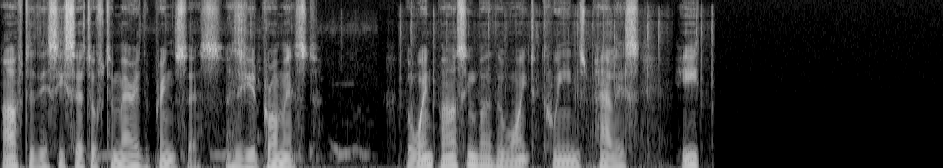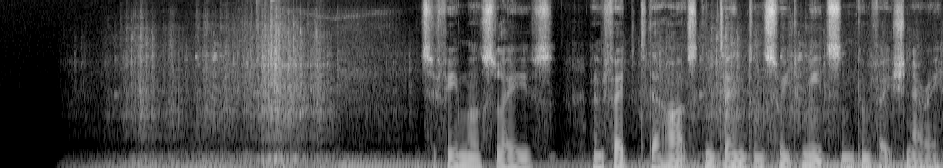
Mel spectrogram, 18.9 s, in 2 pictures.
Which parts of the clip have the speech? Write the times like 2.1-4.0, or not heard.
0.0-3.2, 4.0-7.0, 13.6-18.8.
